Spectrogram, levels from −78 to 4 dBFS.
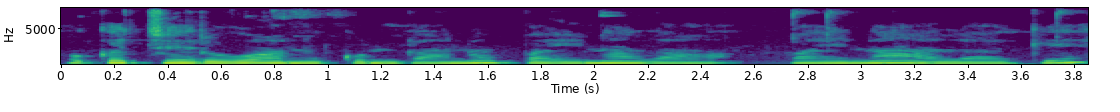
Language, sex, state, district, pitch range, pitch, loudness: Telugu, female, Andhra Pradesh, Sri Satya Sai, 205-230 Hz, 220 Hz, -14 LUFS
